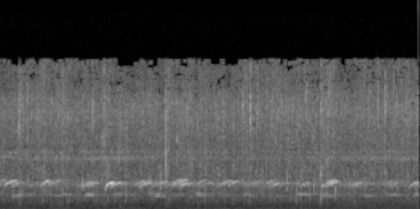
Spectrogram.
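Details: Coqui frogs calling during a tropical rain shower on the Big Island of Hawaii; scattered two-part notes, a lower tone followed by a higher upswept chirp, over steady rain hiss and the ticks of falling raindrops.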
